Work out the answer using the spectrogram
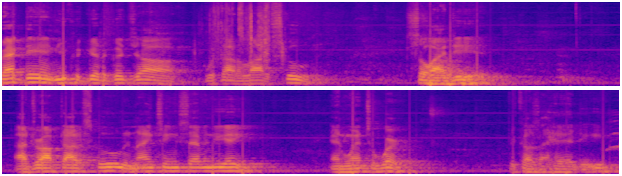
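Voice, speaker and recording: With an American accent, a man speaks at a moderate pace in a dark, mellow tone with fairly low pitch, leaving long, frequent pauses amid audible room echo. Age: 60s. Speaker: adult education graduate. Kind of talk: graduation speech.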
